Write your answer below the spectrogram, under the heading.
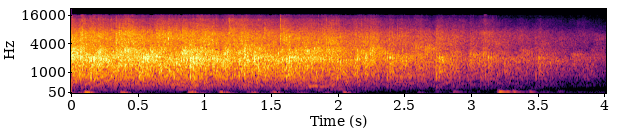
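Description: Steady audience applause, a dense wash of many hands clapping together, loud at first and gradually tapering off over a few seconds, with faint voices mixed in.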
